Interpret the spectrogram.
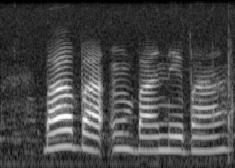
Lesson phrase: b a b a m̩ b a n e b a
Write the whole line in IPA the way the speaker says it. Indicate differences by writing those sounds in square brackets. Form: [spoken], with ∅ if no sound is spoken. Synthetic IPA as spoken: b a b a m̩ b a n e b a

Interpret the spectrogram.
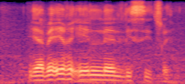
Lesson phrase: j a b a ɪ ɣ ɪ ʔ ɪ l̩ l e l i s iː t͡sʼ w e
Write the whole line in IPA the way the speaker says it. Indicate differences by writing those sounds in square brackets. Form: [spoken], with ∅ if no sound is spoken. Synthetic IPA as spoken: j a b [ɛ] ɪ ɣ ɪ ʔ ɪ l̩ l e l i s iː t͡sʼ w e

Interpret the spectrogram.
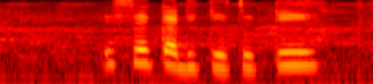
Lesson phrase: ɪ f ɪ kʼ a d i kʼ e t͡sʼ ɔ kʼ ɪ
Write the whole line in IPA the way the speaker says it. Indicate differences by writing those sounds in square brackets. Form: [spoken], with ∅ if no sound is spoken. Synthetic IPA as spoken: ɪ [s] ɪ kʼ a d i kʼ e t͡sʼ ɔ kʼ ɪ

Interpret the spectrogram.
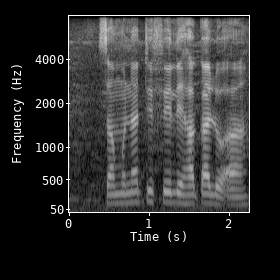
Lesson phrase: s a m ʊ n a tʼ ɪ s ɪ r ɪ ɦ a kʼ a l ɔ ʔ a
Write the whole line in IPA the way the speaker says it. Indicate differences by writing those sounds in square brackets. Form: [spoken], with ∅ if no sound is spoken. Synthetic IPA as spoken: s a m ʊ n a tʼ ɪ [f] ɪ [l] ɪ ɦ a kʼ a l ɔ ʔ a

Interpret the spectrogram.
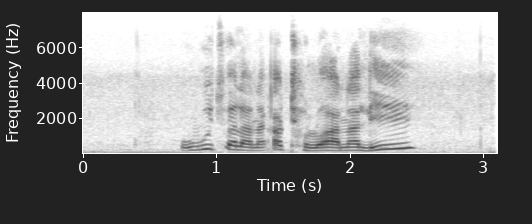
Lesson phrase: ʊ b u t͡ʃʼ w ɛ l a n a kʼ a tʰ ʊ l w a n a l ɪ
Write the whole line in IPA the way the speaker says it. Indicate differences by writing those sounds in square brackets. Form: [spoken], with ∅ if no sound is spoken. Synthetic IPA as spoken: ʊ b u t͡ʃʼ w ɛ l a n a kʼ a tʰ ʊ l w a n a l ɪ

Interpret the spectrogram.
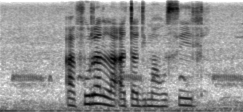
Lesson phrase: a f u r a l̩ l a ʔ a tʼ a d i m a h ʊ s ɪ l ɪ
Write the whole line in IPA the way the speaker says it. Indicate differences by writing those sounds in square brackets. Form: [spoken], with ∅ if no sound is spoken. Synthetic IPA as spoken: a f u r a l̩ l a ʔ a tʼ a d i m a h ʊ s [ɪː] l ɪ

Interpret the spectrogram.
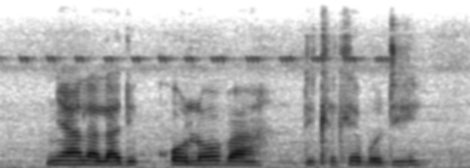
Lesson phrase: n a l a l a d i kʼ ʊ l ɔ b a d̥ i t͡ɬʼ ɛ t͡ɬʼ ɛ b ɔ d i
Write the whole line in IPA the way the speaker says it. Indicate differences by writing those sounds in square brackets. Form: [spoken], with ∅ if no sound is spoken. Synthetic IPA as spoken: [ɲ] a l a l a d i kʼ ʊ l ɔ b a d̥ i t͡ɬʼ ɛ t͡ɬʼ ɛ b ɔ d i

